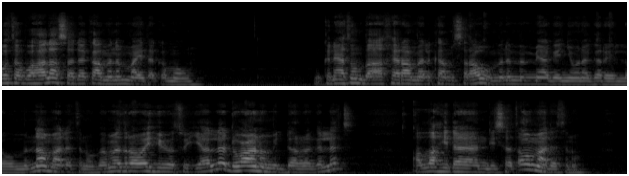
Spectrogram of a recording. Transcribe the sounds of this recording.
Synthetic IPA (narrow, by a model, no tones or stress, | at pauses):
ot̪ʰəbəhʷalasəd̪əkʼamɨnɨmːajt̪ʼəkʼːməwm | mɨknɨjat̪ʰumbəaxeɾaməlkʰamsɨɾawmɨnɨmːɨmːijaɡəɲːəwnəɡəɾjɛlːəwumɨnːamalət̪nəwbəməd̪ɾawiɦiwɔt̪ʰuɨjːalːəd̪uʕanəwmjɪd̪ːərːəɡɨlːət̪ | ʔalˤːahhid̪ajaɨnd̪isət̪ʼəwmalət̪nəw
